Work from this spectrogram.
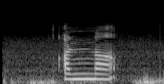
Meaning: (noun) 1. vocative of அண்ணன் (aṇṇaṉ, “elder brother”) 2. elder brother; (proper noun) Anna, short for அண்ணாதுரை (aṇṇāturai); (verb) 1. to look upwards 2. to gape 3. to hold the head erect
- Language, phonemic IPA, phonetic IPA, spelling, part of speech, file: Tamil, /ɐɳːɑː/, [ɐɳːäː], அண்ணா, noun / proper noun / verb, Ta-அண்ணா.ogg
